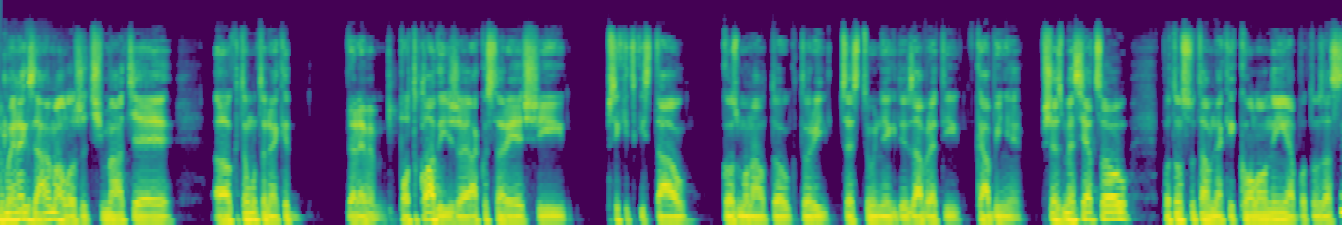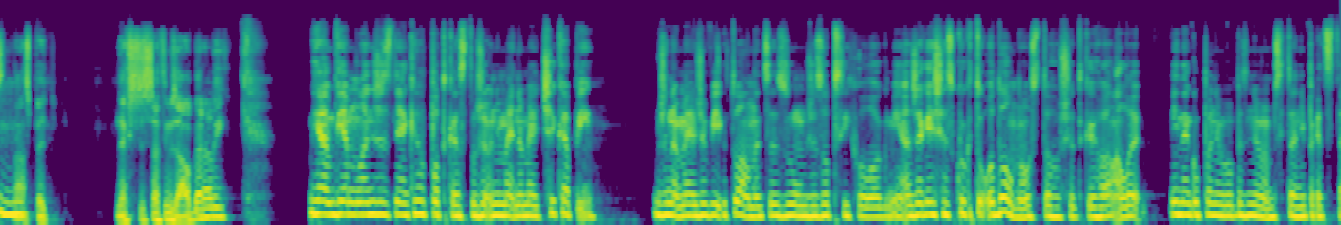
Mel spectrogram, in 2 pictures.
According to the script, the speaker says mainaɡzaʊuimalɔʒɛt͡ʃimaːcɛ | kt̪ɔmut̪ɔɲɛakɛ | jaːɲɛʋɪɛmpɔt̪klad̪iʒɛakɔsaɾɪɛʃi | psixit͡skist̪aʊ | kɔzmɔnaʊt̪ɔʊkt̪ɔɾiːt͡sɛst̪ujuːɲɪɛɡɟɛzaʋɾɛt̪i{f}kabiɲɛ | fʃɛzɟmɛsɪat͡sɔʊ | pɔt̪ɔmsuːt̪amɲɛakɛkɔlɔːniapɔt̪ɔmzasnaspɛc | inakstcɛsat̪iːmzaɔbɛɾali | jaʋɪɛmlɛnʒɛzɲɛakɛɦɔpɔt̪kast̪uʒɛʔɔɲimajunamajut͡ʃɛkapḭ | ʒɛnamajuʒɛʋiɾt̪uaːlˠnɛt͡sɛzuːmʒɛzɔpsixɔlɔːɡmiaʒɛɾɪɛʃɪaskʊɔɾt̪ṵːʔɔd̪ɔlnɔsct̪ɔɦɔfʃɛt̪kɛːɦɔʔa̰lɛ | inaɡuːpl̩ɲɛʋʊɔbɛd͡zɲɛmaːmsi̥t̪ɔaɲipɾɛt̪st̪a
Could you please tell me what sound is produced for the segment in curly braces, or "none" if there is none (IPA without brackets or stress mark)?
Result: f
